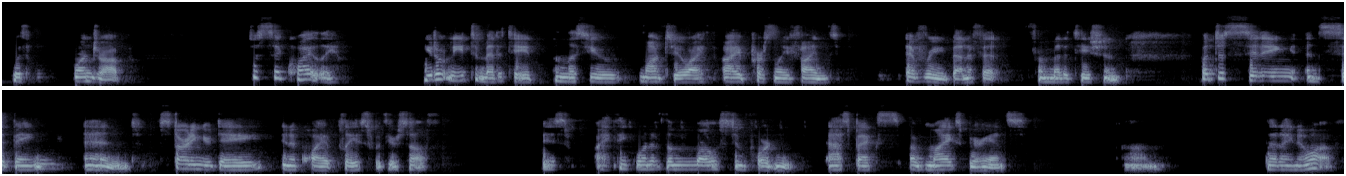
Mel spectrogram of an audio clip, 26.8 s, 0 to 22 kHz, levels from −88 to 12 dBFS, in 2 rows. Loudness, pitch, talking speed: -30 LUFS, 170 Hz, 125 wpm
